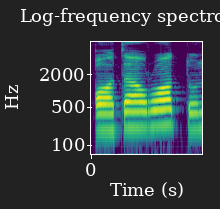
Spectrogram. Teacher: اس میں قاف حلق سے نکلے گا، موٹا ادا ہوگا. را بھی جب اس کے اوپر زبر ہو تو یہ موٹا پڑا جاتا ہے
